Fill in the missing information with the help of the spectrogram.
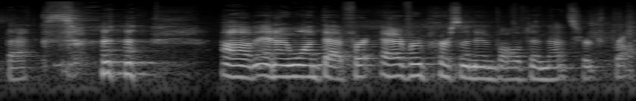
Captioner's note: chuckles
